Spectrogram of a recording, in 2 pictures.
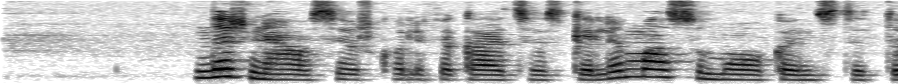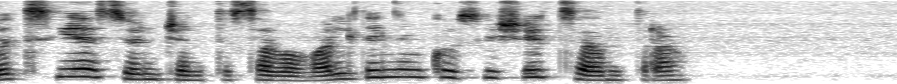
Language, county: Lithuanian, Vilnius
